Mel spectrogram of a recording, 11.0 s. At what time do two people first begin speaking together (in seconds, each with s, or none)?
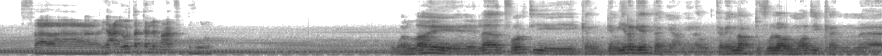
none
